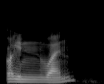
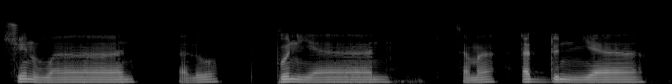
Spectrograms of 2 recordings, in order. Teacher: Jadi tidak ada melebur, tidak ada dengungan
